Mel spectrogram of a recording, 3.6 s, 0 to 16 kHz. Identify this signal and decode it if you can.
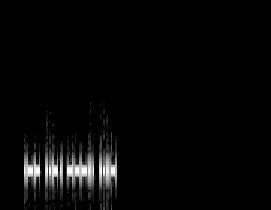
Morse code, heard as a keyed tone, about 53 wpm, 700 Hz. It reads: WF8V
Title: USA Call Signs - 4 Characters - 50wpm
